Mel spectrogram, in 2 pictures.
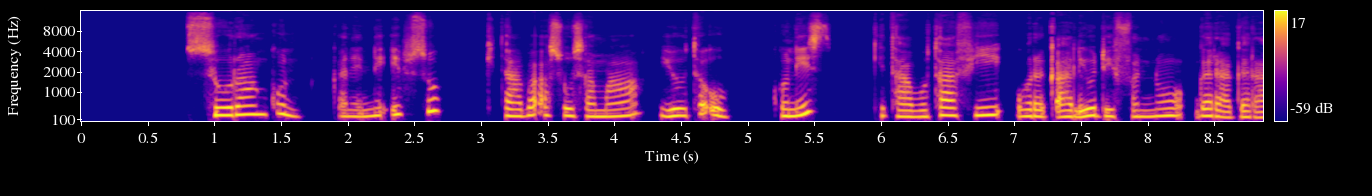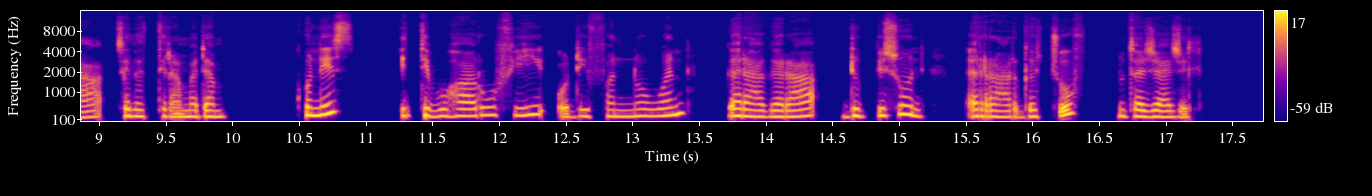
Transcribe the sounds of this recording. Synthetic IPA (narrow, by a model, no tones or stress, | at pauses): suːɾaːŋkʊn | kɐnɪnːɪʔɪbsʊ | kɪ̥t̪aːbɐʔɐsuːsɐmaːjo̞ːt̪ɐʔʊ | kʊnɪs | kɪt̪aːbɔt̪aːfɪwɐɾɐkʼaːliːɔd̪e̞ːfːɐnːo̞ːɡɐɾaːɡɐɾaːd͡ʒ̥ɛlɐt̪ːɪɾɐmɐd̪ɐmɐ | kʊnɪs | ʔɪt̪ːɪbʊɦaːɾuːfɪɔd̪e̞ːfːɐnːo̞ːwɐŋ | ɡɐɾaːɡɐɾaː | d̪ʊbːɪsuːn | ʔɪ̰rːaːɐɾɡɐt͡ʃːuːf | nʊt̪ɐd͡ʒaːd͡ʒɪl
